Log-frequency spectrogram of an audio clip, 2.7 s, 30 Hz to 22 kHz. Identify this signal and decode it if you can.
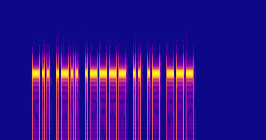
Morse code, heard as a keyed tone, about 50 wpm, 700 Hz. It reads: DL1IAO
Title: Call Signs Repeated 2x - 50wpm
